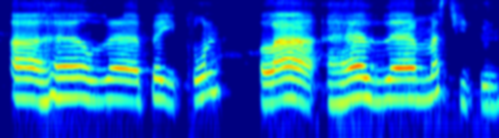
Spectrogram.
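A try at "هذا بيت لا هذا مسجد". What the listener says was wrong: Ya, bagus.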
